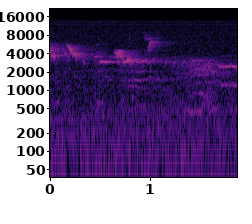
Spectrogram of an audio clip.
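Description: A red-necked grebe calling on a very warm, breezy day: a few high, thin squealing notes in short bursts, fairly faint over a steady low background rumble, with no one speaking.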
